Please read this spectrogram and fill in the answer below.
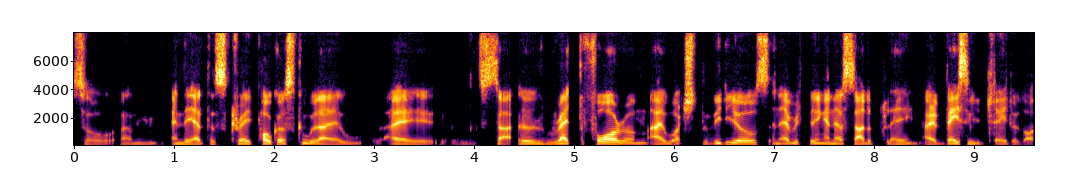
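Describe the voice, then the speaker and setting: At a moderate pace, a man with a German accent talks in a fairly low pitch with lively intonation. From Germany. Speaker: former poker player and content manager. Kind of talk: casual interview.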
